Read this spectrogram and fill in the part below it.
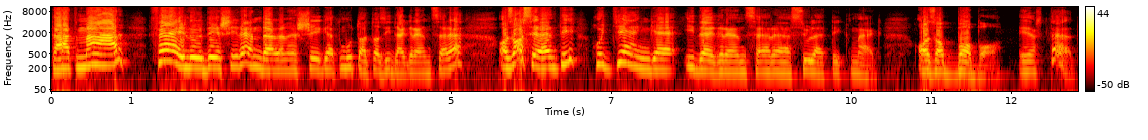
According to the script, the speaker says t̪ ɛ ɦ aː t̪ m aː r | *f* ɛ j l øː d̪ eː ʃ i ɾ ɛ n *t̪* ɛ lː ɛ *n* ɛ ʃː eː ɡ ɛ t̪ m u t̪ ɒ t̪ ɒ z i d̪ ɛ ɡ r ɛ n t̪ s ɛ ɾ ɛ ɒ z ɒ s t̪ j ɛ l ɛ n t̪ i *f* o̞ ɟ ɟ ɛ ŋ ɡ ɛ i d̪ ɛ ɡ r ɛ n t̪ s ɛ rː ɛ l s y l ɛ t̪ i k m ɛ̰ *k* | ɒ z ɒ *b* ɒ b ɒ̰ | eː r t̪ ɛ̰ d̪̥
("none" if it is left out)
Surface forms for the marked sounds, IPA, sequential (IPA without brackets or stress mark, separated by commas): f, d̪, n, h, ɡ, b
